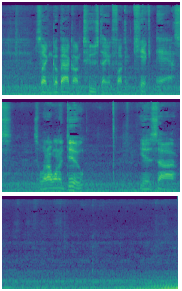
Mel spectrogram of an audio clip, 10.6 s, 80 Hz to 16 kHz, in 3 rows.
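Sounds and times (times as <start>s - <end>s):
speech: 0.7s - 5.4s, 6.3s - 7.2s
motorcycle riding past: 9.8s - 10.6s.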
